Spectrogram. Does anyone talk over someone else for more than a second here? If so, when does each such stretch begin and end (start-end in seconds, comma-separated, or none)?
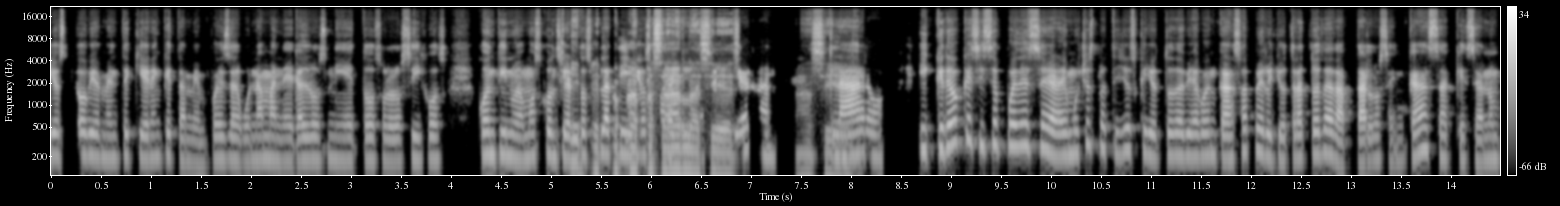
5.1-6.9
